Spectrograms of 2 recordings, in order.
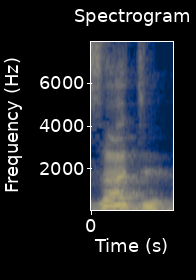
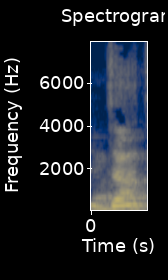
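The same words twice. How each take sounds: First: The first consonant is a soft z sound. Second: The first consonant is a hard j sound. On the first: The speaker calls it right. "এটা হবে জাজ" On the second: The speaker calls it wrong. "জাজ না"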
